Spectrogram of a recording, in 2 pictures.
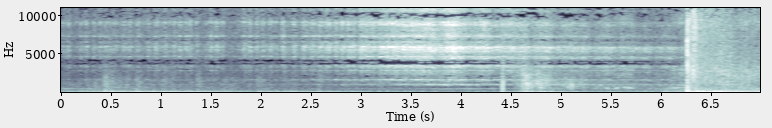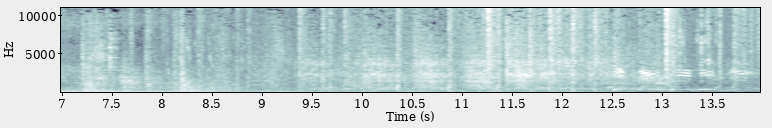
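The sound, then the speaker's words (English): Combat sounds from a war documentary: an airstrike on an enemy position with gunfire. Steady rumbling fire gives way to a loud blast about midway, followed by dense, rapid bursts of gunshots that continue to the end. “an airstrike has been called in on an enemy position. And just the soundtrack will kind of tell you everything you need to know here. This is from Hornet's Nest.”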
